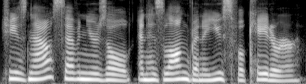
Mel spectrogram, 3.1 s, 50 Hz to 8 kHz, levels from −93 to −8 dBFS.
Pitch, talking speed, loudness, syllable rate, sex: 210 Hz, 255 wpm, -15 LUFS, 6.2 syllables/s, female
